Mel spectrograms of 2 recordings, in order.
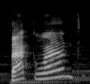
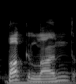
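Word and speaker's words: Backlund: twice okay hold up people told me backland backland backland and I know Buckland or Buckland is wrong badun badun factorial it's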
